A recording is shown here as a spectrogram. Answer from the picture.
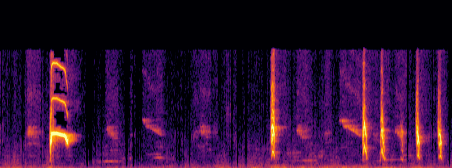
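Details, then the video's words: Scaly-breasted munia singing with canary, house sparrow and red siskin sounds learned into its song; one loud, sweet falling whistle, a long silence, then a few sharp, separated clicking chips. "masteran burung emprit peking gacor isian suara kenari kasar"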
